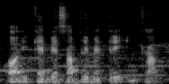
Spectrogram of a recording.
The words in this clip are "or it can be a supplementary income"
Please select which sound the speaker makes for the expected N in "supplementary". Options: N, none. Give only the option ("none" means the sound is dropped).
none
